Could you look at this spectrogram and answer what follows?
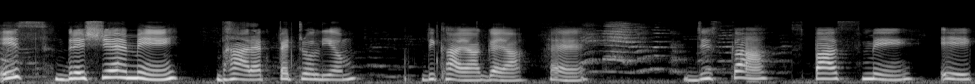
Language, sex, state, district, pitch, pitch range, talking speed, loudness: Hindi, female, Rajasthan, Nagaur, 245 Hz, 215-275 Hz, 80 wpm, -16 LUFS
